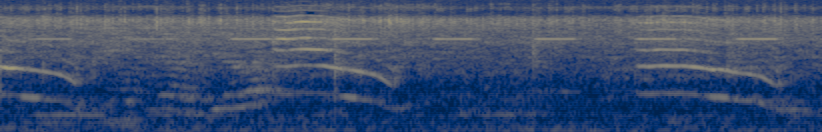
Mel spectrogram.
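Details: Young kittens wrestling in play: a few thin, downward-sliding mews spaced irregularly, partly overlapped by a person talking quietly in the background.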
